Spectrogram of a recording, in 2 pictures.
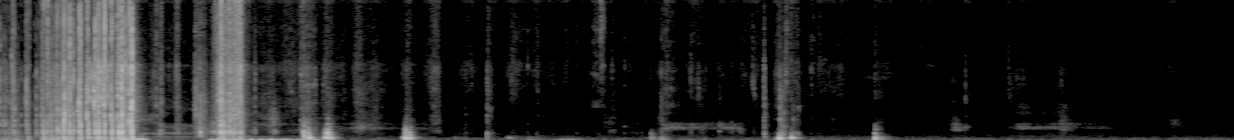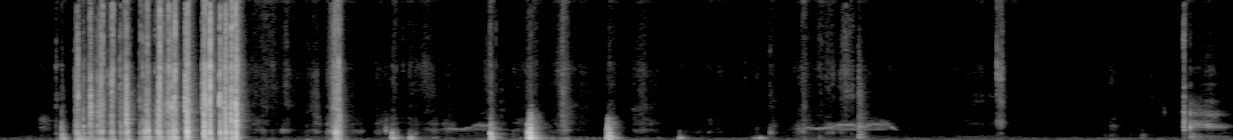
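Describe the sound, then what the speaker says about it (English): Tarot cards being shuffled close by in a few quick bursts of riffling, separated by soft taps and rustles, with quiet gaps between. "Give me a second to shuffle."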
